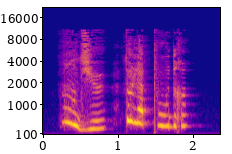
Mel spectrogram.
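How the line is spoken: Cry choked with emotion. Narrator (French): criait Mimi d'une voix suffoquée par l'émotion

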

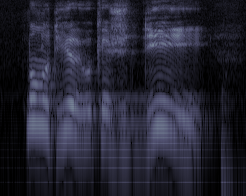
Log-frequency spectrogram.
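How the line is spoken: Dismayed exclamation. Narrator (French): s'écria Mademoiselle Gondola

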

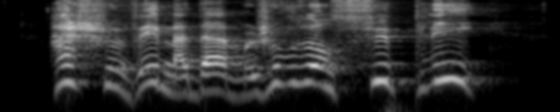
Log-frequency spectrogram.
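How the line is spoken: Breathless, agitated exclamation. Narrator (French): s'écria Marillac palpitant

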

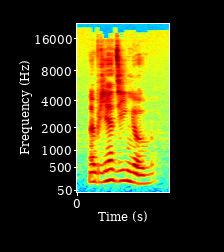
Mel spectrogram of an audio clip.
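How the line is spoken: Murmured. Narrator (French): murmura-t-elle

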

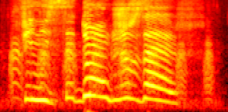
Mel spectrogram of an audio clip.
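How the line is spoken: Shouting. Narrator (French): criai-je

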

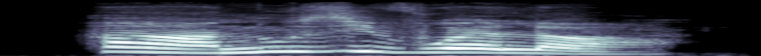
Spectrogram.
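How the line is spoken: Interrupting exclamation. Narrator (French): s'écria-t-elle en l'interrompant

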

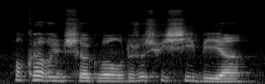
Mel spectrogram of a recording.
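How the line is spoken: Soft murmur. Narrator (French): Elle murmura

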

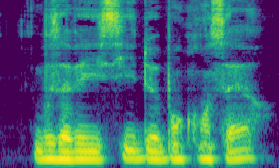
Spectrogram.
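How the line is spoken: Icy tone. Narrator (French): dit-elle d'un ton glacial

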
